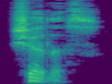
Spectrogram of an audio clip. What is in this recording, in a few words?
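"shirtless", Australian English; pronunciations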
